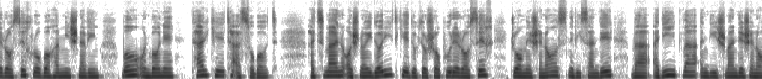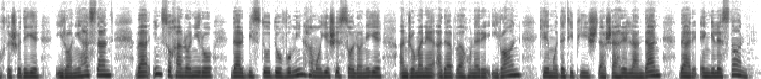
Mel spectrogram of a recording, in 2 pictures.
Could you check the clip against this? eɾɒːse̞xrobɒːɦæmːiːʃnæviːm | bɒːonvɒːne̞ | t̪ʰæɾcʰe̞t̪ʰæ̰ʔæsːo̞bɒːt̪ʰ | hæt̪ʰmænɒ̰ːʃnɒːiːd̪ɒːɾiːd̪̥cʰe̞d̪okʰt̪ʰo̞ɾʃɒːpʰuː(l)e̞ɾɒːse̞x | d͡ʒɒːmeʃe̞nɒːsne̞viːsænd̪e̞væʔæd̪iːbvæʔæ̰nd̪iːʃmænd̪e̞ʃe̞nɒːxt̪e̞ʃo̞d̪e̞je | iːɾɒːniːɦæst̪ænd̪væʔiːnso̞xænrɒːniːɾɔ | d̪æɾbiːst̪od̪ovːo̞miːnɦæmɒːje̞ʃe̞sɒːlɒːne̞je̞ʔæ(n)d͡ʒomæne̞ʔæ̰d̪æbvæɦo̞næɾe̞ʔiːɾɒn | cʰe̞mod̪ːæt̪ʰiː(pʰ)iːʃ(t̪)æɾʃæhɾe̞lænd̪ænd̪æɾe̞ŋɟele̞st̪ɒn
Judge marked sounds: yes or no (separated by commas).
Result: no, yes, yes, no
